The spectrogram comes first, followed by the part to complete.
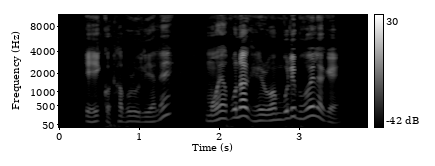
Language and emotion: Assamese, fearful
